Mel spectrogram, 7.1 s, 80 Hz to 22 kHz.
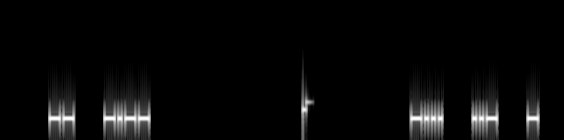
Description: Morse code, heard as a keyed tone, about 28 wpm, spaced as for 16 wpm, 690 Hz. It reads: MY BUT
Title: 3x Character Spacing - Top 100 Words - 28wpm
